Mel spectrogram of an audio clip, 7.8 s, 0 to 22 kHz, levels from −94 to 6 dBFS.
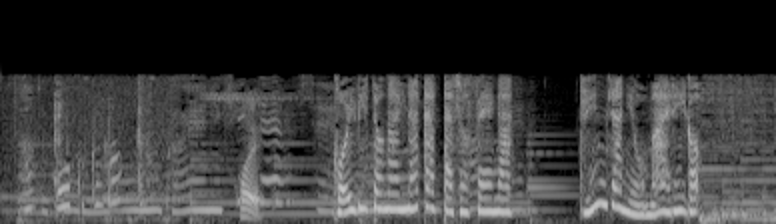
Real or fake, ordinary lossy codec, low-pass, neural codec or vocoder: real; none; 5.4 kHz; none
